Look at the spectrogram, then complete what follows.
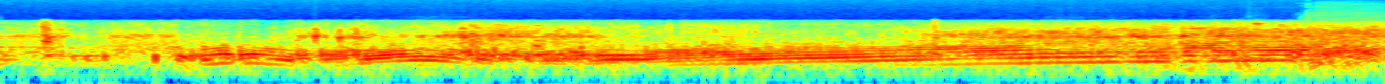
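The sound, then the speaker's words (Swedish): Loud engines of tuned race cars rev and drone continuously, their pitch swooping up and down as they accelerate past, with no voices. “Ja, och där, därmed då så eh, kommer det lite mer trimmade bilar.”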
